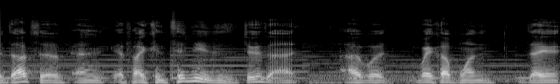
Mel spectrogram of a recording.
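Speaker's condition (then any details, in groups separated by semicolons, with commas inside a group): Tardive dyskinesia; caused by antipsychotic medication, facial grimacing; very visible symptoms, other physical problems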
